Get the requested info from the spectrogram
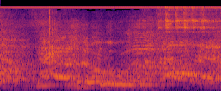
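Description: A man preaching in a loud, raised voice into a handheld microphone, amplified through the hall's sound system.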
